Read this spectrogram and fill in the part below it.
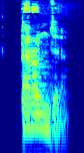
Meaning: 1. orange (fruit of an orange tree) 2. orange (colour of a ripe orange fruit)
- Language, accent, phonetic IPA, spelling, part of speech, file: Catalan, Valencia, [taˈɾɔɲ.d͡ʒa], taronja, noun, LL-Q7026 (cat)-taronja.wav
